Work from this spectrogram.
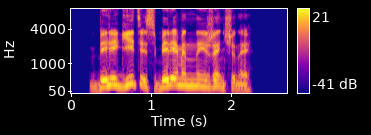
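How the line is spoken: Students shouting. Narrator (Russian): закричали студенты

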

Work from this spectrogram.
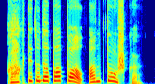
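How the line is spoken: Exclaimed. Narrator (Russian): воскликнула Аля

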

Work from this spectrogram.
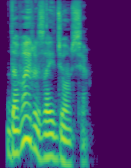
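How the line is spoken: Calm. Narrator (Russian): сказала спокойно я

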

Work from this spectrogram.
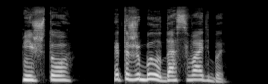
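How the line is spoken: Unruffled, dismissive. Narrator (Russian): Невозмутимо отмахивается он

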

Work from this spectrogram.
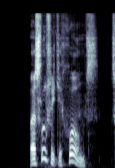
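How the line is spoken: Dry. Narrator (Russian): сказал я сухо

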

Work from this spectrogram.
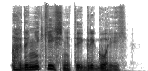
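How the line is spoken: Suffering voice. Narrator (Russian): страдающим голосом сказал

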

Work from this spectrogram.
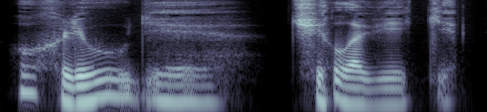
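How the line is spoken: Woman's faint sigh. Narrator (Russian): едва заметно вздохнула женщина

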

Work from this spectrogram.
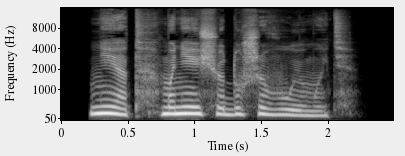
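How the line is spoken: Heavy sigh. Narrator (Russian): тяжело вздохнула

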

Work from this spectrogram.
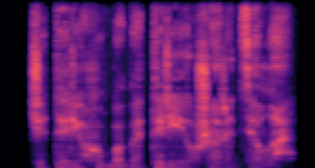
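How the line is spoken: Old woman whispering. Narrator (Russian): прошептала старая Грета

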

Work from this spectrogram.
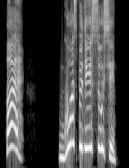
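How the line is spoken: Sudden yell. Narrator (Russian): вдруг заорал

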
